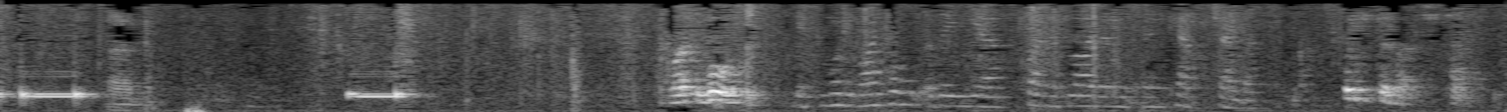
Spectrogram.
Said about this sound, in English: The phone is live in council chamber.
